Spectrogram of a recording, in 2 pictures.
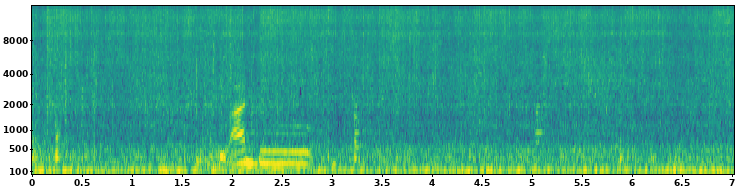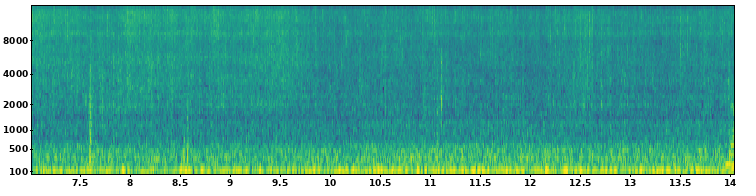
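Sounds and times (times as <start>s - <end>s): food sizzling in frying pan: 0.0s - 14.0s
spatula stirring in pan: 2.8s - 9.7s.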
